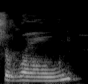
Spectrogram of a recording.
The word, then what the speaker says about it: Sharon: It's spelled Sharon, but it's pronounced Sharon.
